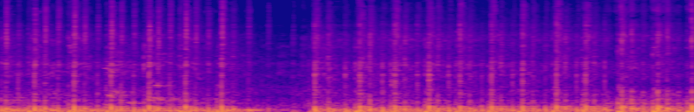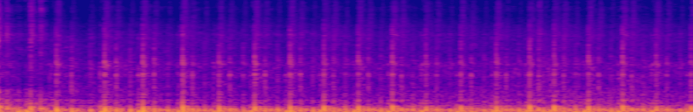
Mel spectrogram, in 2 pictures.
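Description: Speed bag being punched in a fast, continuous rattle of rapid hits against its rebound board, with background music under it. The rattle dips briefly a little before three seconds in.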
